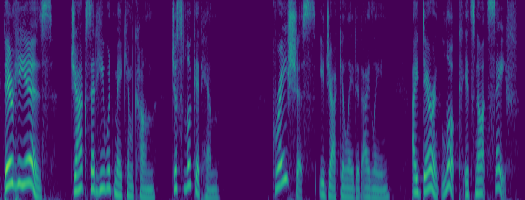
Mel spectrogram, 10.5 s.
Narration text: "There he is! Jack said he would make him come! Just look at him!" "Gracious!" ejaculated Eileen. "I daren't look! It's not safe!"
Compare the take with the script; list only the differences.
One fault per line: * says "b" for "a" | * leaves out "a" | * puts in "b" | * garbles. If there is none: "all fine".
all fine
